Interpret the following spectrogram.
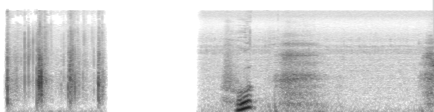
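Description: Several quick, sharp hit sound effects in the first second. About two and a half seconds in comes a short voiced cry that rises then falls in pitch, followed by a brief soft hiss.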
